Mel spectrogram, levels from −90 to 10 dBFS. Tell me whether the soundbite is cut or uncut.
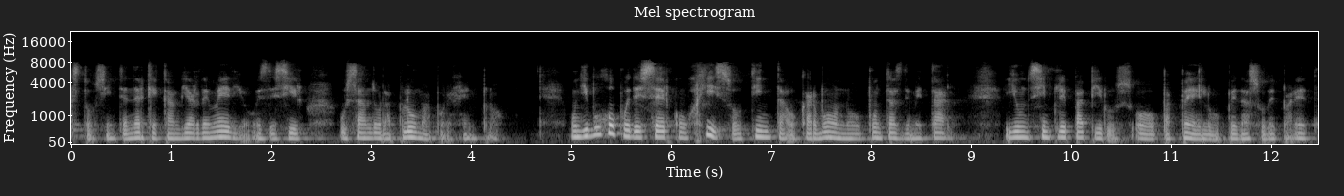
uncut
